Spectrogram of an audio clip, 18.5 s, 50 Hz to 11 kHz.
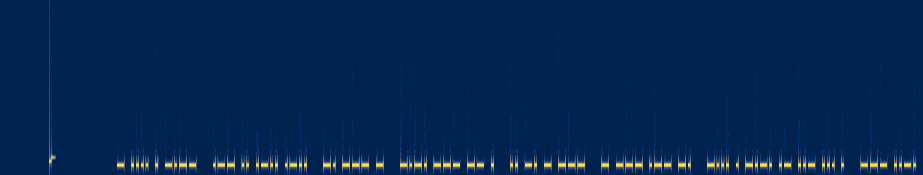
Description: Morse code, heard as a keyed tone, about 25 wpm, 700 Hz. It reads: THEY WILL NOT COME INTO TOWN BECAUSE OF
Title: Sentences from Top 1000 Words - Review Part 5 - 25wpm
